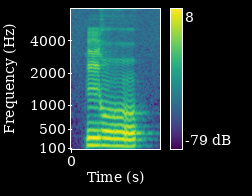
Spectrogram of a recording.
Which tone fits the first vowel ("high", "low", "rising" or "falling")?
low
